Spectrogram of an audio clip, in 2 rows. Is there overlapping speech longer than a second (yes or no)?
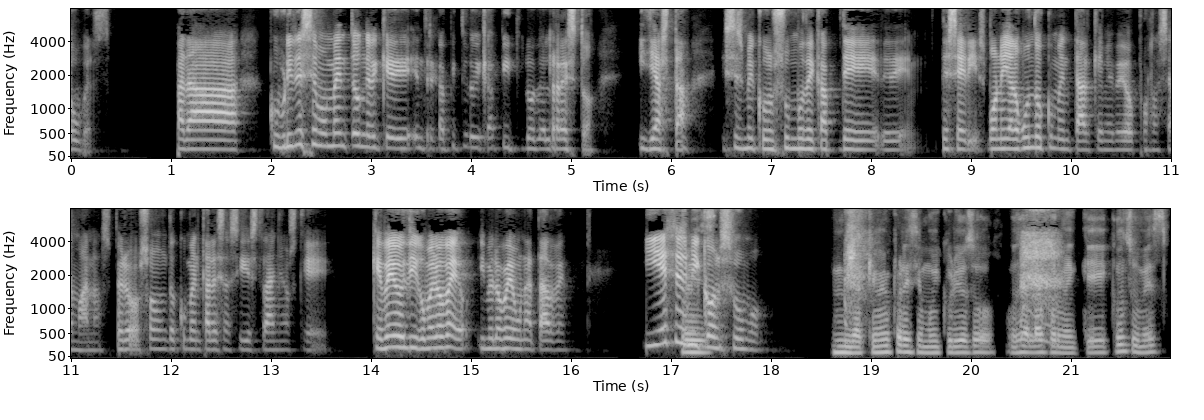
no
